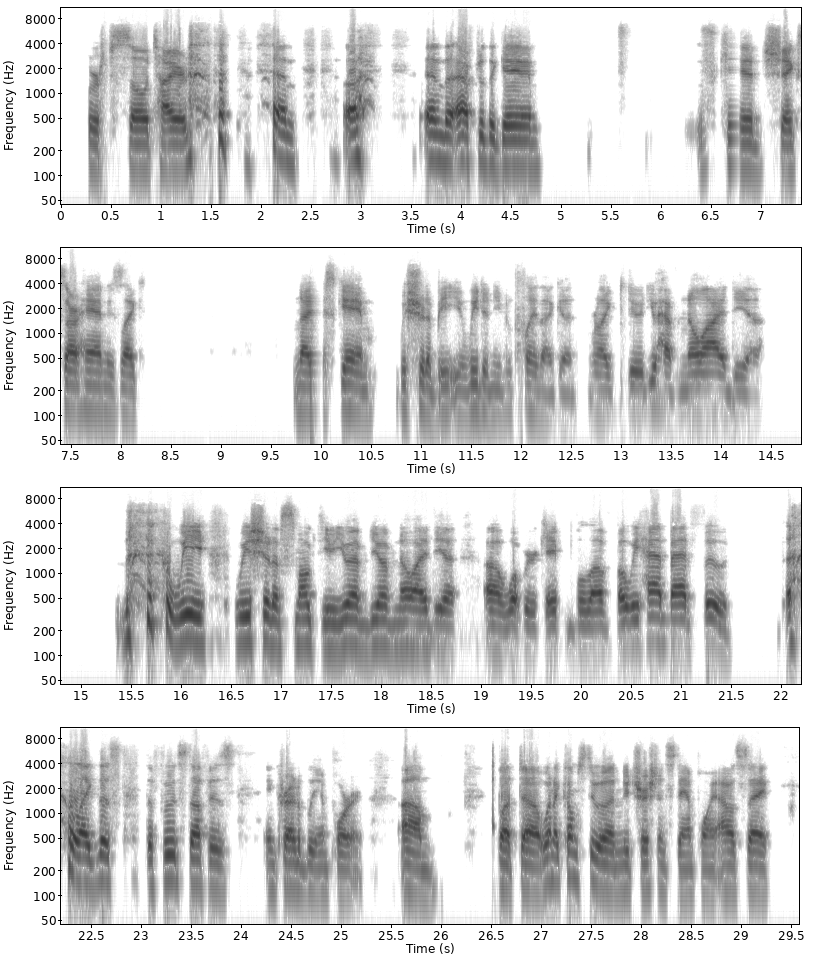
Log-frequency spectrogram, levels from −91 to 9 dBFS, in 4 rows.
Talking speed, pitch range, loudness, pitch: 160 wpm, 115-140 Hz, -25 LUFS, 125 Hz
